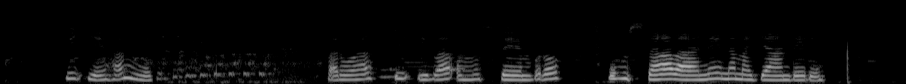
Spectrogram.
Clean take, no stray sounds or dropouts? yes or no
no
